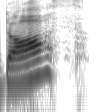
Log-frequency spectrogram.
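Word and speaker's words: daith: Um, it's spelled Dave, but it's pronounced Doth.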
